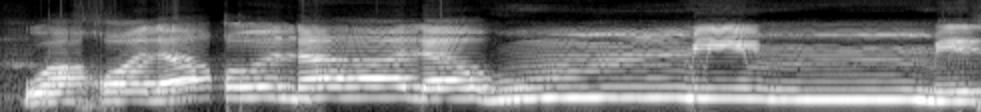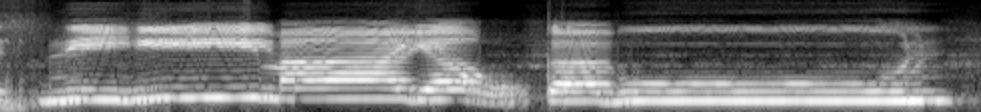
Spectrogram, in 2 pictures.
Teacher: وَخَلَقْنَا لَهُم میں میم ساکن کے بعد میم مشدد ہے تو آپ نے یہاں پر غنہ کرنا ہے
